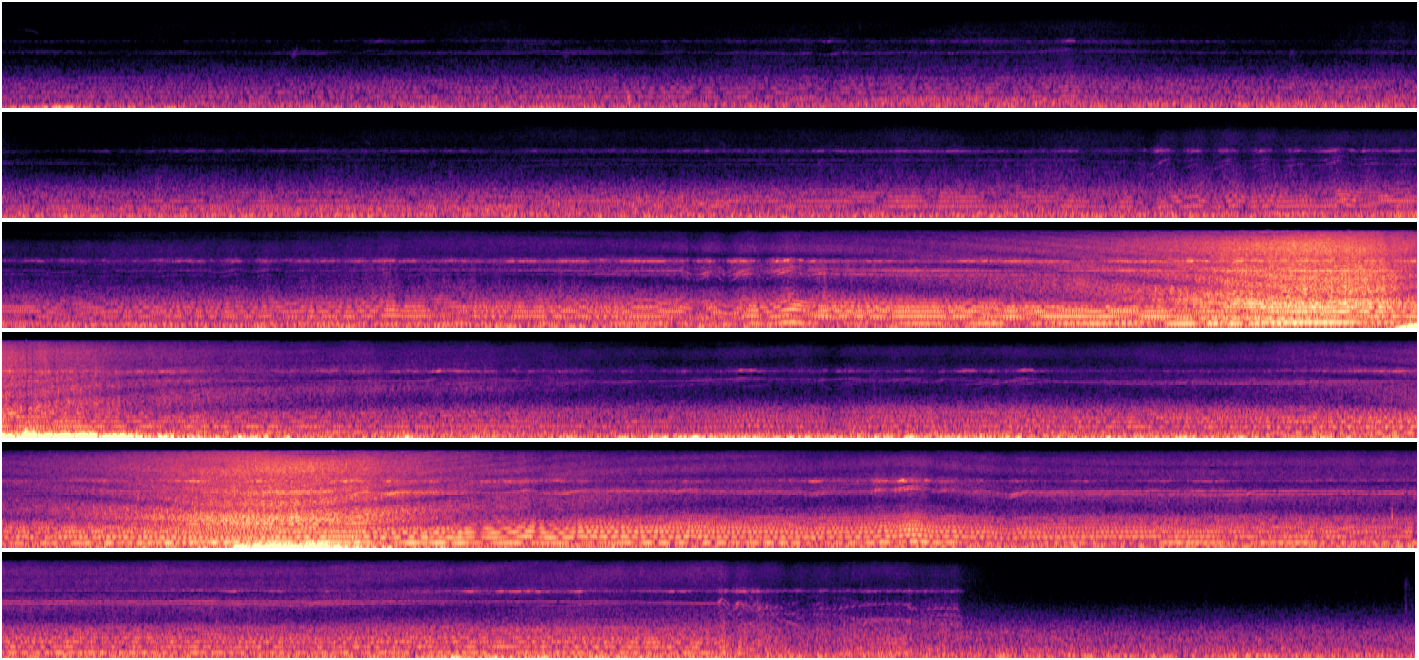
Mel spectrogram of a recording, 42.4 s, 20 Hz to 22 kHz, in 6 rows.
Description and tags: UAS Drone Pass 06
Field recording of a DJI Phantom 4 Pro flying by. Recorded with a Tascam DR-40.
drone, drone-flying-by, field-recording, flying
